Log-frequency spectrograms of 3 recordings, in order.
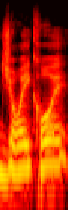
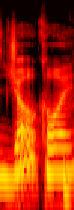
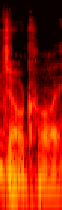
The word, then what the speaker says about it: Jo Koy: move into Joe Koy I always feel like saying his name wrong I feel like always saying Joy Koy Joy Koy but it's Joe Koy Jo Koy uh my man was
